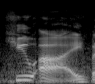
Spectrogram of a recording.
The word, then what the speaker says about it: Qi: That's QI, but I think it's pronounced Qi. Qi compatible wire.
